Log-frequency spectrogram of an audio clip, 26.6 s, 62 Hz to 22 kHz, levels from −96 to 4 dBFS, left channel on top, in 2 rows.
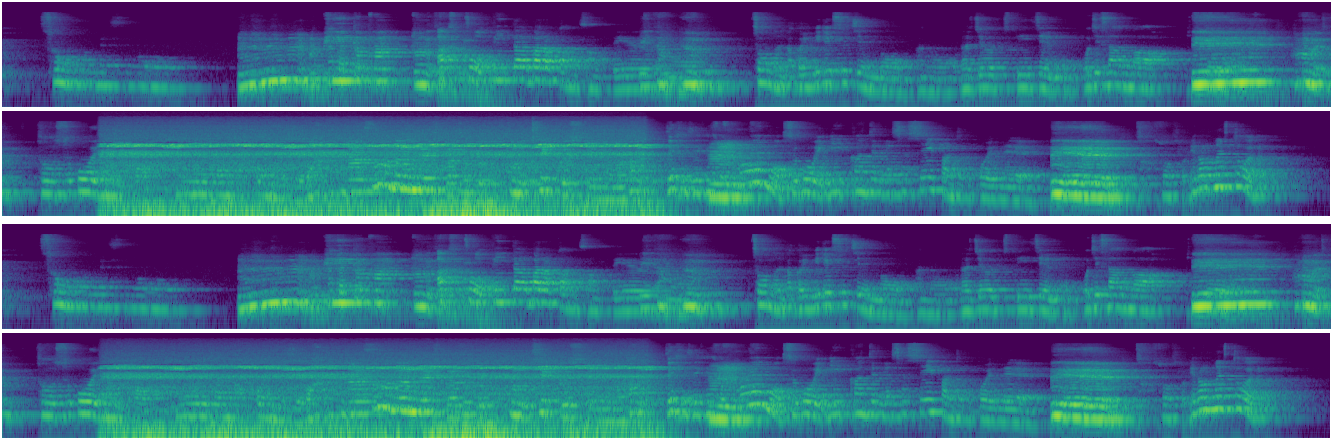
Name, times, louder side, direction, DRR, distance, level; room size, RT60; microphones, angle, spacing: voice 1, 0.5-1.8 2.8-3.5 4.3-6.9 7.5-11.6 12.0-12.3 13.7-16.8 19.6-23.6 24.9-25.9, right 1 dB, 20° right, -2 dB, 1.2 m, -32 dB
voice 2, 2.4-4.4 6.4-7.1 11.9-13.3 16.8-19.7 20.4-20.7 23.8-24.5, equal, 15° left, -8 dB, 2.0 m, -23 dB
sound 1, 14.2-19.8, left 2 dB, 50° left, 2.1 m, -24 dB
12.0 x 6.0 x 4.1 m, 1.1 s
head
